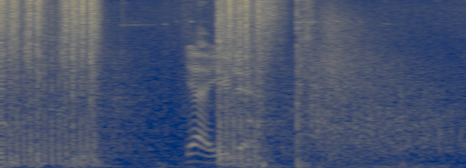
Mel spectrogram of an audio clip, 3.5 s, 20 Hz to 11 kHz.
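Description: Automatic weapon fire in the Titanfall 2 campaign, with rapid loud bursts near the start and again midway, then a single sharp shot, under brief speech.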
